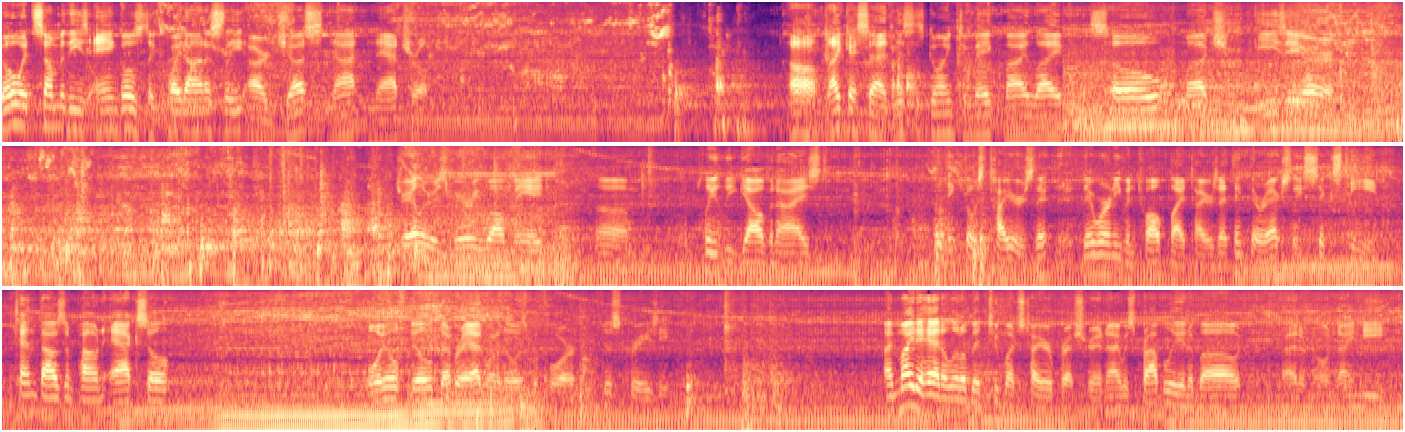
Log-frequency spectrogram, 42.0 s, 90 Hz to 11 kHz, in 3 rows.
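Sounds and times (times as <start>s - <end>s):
diesel engine running: 0.0s - 6.6s, 7.9s - 42.0s.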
